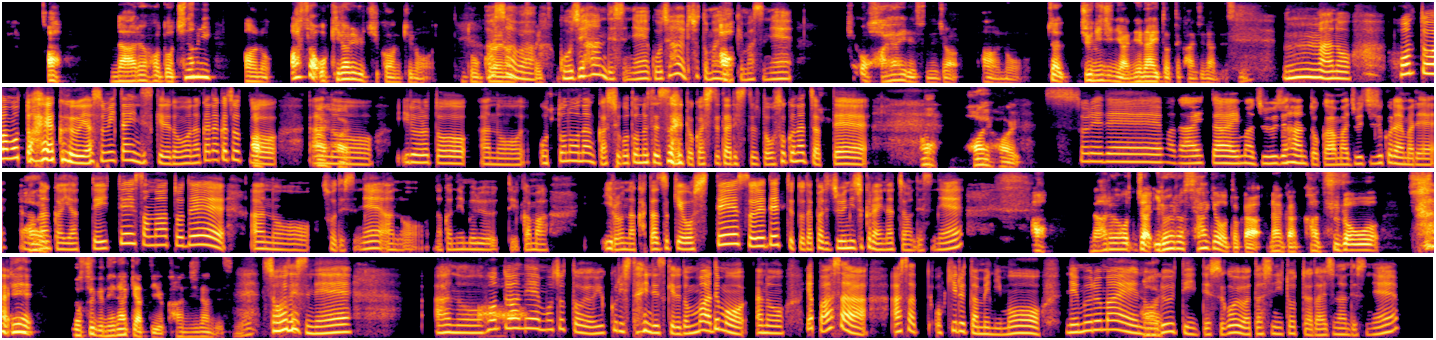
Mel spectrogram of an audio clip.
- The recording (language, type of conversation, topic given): Japanese, podcast, 睡眠前のルーティンはありますか？
- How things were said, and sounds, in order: laughing while speaking: "早く"; laughing while speaking: "手伝い"; chuckle; laughing while speaking: "はい"; laughing while speaking: "したいんですけれど"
